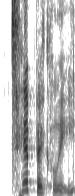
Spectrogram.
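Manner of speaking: heavy stress on typically. A presenter describing the intervention pyramid, stressing the word typically. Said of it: "I'm going to stress that word typically".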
